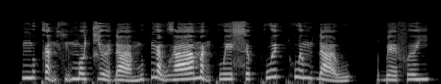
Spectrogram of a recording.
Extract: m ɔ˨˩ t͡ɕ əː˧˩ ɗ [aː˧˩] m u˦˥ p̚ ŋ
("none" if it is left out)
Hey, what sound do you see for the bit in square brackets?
aː˧˩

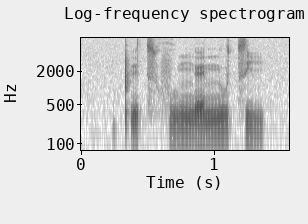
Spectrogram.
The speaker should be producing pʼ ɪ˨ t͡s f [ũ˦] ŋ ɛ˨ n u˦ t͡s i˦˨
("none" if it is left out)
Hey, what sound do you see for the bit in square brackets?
u˦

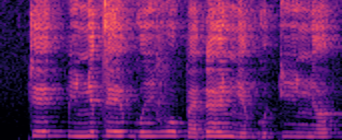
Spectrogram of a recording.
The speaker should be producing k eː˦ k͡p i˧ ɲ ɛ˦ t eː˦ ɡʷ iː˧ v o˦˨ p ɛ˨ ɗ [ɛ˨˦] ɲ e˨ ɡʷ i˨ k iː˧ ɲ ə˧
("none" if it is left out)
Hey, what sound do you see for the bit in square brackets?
ɛ˦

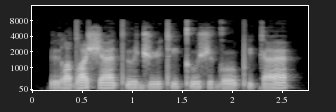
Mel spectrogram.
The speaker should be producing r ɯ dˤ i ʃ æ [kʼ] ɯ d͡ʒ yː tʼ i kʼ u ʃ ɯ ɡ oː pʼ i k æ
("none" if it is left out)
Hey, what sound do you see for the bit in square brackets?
tʼ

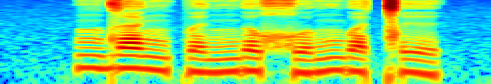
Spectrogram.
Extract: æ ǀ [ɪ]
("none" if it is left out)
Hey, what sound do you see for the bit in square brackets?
ɪ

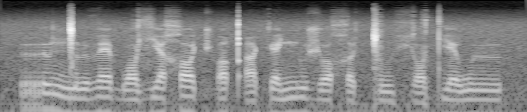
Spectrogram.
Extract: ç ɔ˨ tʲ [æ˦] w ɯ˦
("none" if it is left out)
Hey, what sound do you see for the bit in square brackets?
ɛ˦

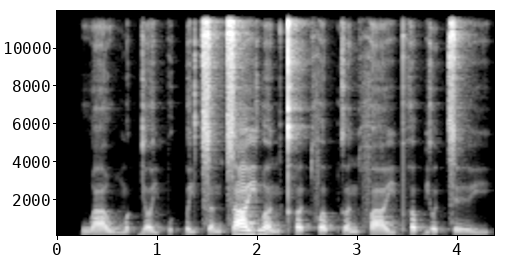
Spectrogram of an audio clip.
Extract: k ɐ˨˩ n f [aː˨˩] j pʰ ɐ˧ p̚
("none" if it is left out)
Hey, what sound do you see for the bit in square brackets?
aː˨˧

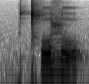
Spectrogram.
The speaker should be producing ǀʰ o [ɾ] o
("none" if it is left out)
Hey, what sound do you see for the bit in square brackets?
ɮ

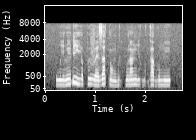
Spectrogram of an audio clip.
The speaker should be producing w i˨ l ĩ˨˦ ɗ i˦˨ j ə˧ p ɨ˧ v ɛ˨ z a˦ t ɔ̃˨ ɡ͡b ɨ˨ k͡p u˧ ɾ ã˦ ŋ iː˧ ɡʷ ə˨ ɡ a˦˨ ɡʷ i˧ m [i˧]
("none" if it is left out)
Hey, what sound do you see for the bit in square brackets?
ĩ˧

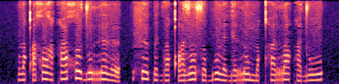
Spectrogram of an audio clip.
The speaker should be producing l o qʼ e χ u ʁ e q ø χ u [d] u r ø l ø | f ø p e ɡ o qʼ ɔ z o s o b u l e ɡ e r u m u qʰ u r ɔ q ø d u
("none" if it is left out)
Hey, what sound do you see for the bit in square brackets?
d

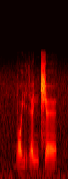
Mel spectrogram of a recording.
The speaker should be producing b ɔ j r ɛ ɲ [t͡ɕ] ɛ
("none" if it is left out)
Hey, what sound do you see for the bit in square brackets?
t͡ɕ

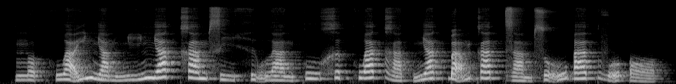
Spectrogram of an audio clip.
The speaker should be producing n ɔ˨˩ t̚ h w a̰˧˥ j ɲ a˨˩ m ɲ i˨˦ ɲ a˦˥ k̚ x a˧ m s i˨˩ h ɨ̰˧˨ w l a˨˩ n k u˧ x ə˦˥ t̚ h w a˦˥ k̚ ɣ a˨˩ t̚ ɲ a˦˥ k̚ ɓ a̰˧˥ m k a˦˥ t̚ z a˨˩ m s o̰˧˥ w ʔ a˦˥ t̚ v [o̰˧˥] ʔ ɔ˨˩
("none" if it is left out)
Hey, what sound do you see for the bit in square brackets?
o̰˧˥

